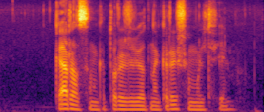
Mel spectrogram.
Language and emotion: Russian, neutral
